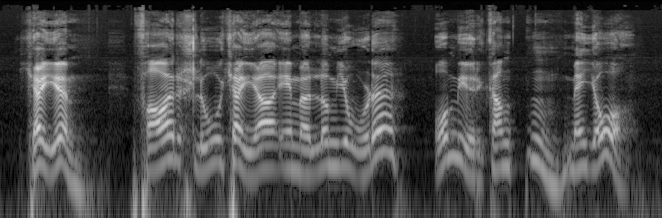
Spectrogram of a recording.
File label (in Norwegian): kjøye, Numedalsmål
